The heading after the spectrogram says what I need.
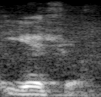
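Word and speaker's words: ישוע: é grafado como Yeshua, que se pronuncia Yeshua. Muita gente fala Yeshua, não é Yeshua, essa é a pronúncia correta.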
